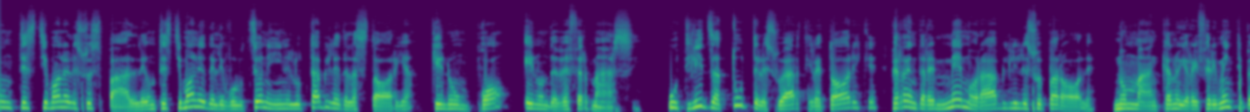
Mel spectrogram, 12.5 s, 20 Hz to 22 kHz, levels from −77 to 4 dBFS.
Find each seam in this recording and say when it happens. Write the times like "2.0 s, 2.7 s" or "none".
6.5 s, 8.9 s, 11.1 s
